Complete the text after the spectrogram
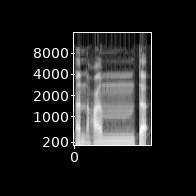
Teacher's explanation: میم ساکن یہاں بھی ہم غنہ نہیں کریں گے، انعمت غنہ نہیں کر کے پڑھیں گے۔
